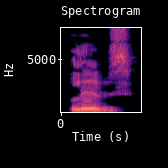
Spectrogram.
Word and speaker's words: lives: this is live lives the S makes a zebra sound Z lives I live in a house you live in a house but he lives he lives in a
